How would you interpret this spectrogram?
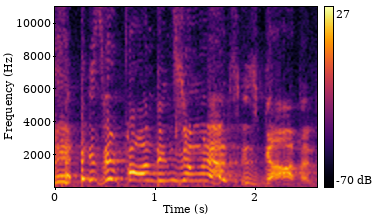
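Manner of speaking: high-pitched laugh through the words. Real, not acted. Laughing at his mate's muddled saying. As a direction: crack up while repeating the line.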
